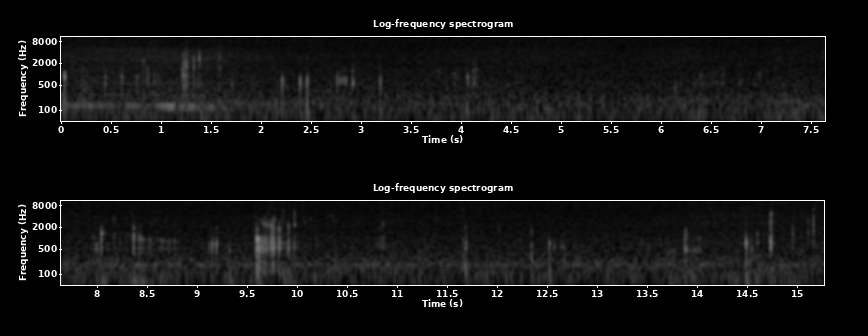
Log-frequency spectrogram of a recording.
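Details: Belly noises recorded as no-talking ASMR: quiet scattered gurgles and small pops over low hiss with a brief louder gurgle; soft ordinary stomach growling, bowel sounds (borborygmi).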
